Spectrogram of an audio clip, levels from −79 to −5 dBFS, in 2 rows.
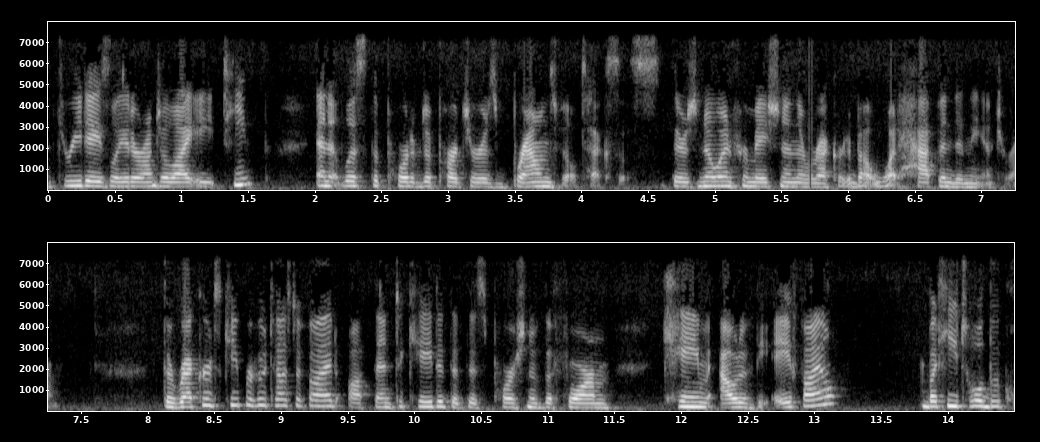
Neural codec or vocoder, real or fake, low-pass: none; real; 7.2 kHz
